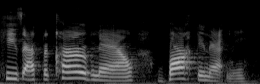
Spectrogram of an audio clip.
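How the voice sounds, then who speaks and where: A woman's voice: mid-range voice, unhurried, clear, resonant tone. A woman testifying as plaintiff on a TV court show, telling her story in a vivid, emotional way. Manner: vivid, animated retelling. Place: TV courtroom set.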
